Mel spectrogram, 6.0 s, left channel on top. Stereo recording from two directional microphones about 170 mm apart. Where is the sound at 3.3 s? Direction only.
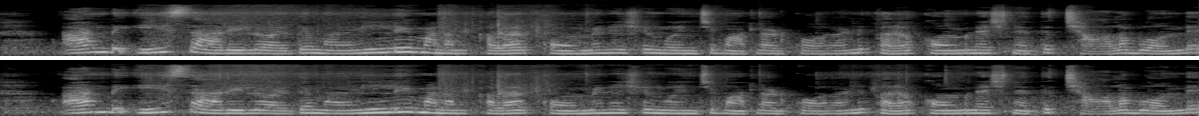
25° left (ahead or behind).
